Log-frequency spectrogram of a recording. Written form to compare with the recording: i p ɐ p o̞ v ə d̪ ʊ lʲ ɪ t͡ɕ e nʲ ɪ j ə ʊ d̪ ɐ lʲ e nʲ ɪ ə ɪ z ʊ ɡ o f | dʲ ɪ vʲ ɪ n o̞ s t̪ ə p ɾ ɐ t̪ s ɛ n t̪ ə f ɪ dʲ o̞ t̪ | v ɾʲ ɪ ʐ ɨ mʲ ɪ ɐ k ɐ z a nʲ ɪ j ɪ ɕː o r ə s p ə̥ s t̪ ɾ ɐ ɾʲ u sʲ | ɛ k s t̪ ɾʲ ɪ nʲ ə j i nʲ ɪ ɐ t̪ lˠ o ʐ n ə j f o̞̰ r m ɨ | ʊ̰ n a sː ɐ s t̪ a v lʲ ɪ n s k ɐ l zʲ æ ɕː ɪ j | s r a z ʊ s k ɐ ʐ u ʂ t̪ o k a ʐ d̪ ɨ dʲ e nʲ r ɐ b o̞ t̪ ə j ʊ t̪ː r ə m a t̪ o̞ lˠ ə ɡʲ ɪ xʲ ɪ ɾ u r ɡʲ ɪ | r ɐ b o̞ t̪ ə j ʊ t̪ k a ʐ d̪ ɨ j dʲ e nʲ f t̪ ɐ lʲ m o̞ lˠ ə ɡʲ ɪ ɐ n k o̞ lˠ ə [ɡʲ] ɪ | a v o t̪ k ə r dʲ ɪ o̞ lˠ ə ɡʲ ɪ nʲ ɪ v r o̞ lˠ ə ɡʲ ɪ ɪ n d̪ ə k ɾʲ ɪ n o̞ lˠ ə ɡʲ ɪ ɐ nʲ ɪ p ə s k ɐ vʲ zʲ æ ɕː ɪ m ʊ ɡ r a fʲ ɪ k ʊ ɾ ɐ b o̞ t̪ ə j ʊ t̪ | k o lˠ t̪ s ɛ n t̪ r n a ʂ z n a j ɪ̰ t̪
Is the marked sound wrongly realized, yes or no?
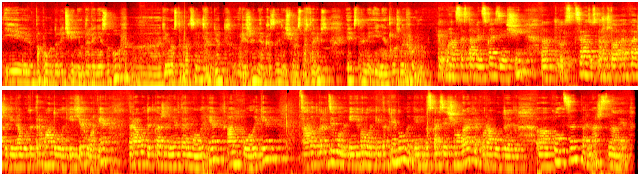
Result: no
